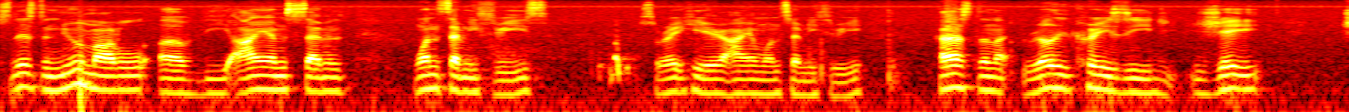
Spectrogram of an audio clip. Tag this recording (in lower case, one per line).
speech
